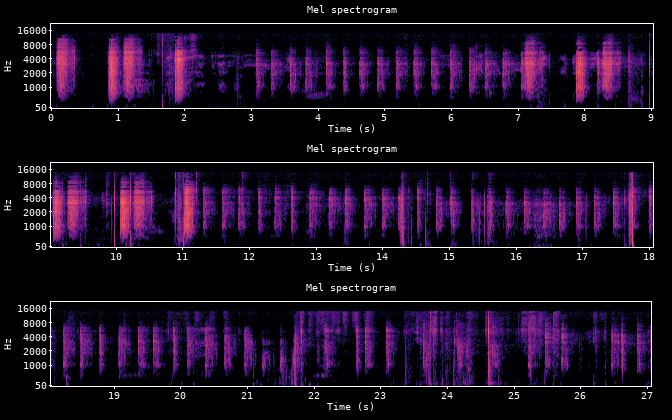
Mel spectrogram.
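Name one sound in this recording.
Quick footsteps run steadily on hard ground.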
